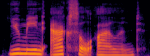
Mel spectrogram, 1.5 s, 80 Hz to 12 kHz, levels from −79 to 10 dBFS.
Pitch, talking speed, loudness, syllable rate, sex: 200 Hz, 160 wpm, -16 LUFS, 4.6 syllables/s, female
